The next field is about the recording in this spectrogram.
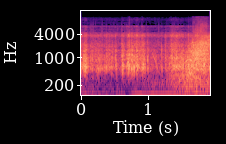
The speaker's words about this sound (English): Wait, something's happening to the rift. I don't think it's reacting well to the fireworks.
